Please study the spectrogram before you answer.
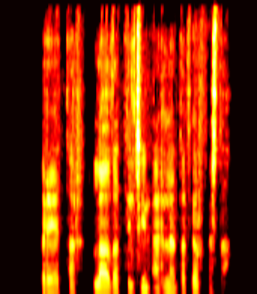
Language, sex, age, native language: Icelandic, male, 30-39, Icelandic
